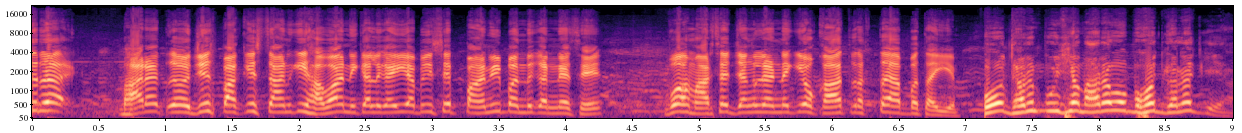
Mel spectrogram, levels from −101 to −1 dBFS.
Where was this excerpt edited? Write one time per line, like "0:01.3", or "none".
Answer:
0:07.0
